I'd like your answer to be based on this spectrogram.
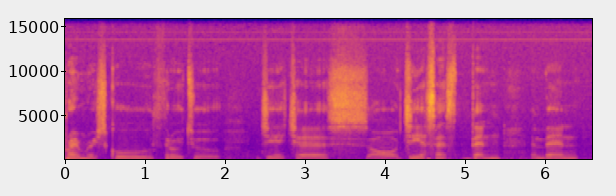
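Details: Adult broadcast journalist who has stammered since childhood, with uncles who also stammered, dominant through primary and secondary school; stuttering.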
